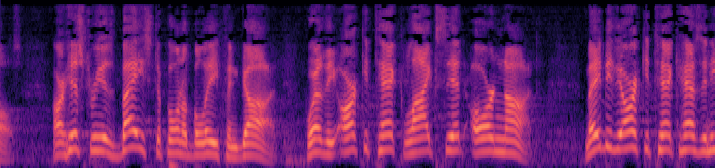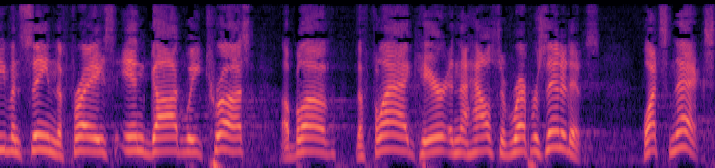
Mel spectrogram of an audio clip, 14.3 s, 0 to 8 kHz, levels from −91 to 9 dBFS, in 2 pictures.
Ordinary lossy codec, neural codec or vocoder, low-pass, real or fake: MP3, 32 kbps; autoencoder, 48 kHz, 128 numbers a frame, DAC-VAE, trained on Japanese speech; 7.2 kHz; fake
